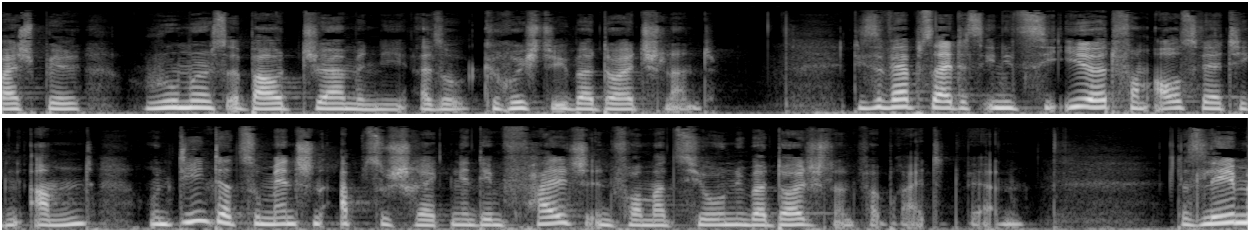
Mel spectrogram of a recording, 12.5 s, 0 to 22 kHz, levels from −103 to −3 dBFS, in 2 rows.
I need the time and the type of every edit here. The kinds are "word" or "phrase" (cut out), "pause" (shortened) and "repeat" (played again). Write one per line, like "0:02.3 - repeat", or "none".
none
